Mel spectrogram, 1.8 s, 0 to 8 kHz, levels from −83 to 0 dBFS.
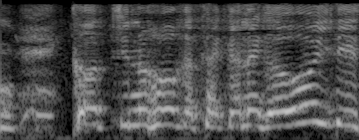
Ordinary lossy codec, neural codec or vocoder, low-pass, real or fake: AAC, 32 kbps; none; 7.2 kHz; real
